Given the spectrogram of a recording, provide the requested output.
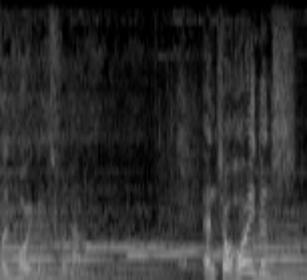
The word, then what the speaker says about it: Huygens: Actually, a Dutch person would pronounce it as Huygens, but you don't have the ui in your language, and you don't have the ch, let alone that you can say Huygens.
